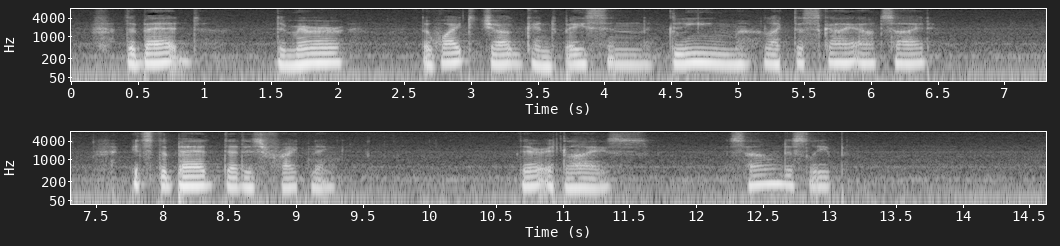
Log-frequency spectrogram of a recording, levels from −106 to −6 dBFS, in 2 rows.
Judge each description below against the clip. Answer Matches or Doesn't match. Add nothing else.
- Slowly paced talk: Matches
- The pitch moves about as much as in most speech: Doesn't match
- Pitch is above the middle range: Doesn't match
